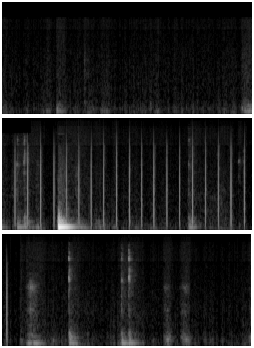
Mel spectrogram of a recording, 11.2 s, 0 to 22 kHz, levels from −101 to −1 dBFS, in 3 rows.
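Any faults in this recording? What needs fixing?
A train of clicks runs from 3.94 to 7.58 s: about twenty regular ticks at 5.24 per second, well above the speech, likely from equipment interference. Spectrogram shows evenly spaced vertical broadband lines; the waveform shows sharp spikes. To prevent it, move nearby equipment away from the recording chain and check cables and the interface connection.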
